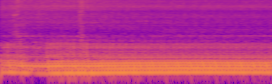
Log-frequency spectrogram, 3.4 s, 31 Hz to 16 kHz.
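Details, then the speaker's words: Mk4 Golf GTI 1.8T, first heat cycle after repairs: loud, throbbing idle with a puffing chuff on each pulse; the exhaust is still blowing at the gasket, with smoke coming from it. "The exhaust is loud. Let's have a look around the fitting. Does still sound like it's blowing."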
